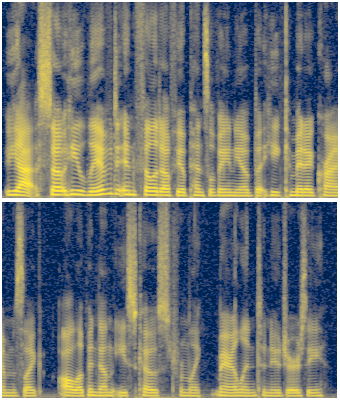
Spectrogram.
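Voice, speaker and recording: A woman's voice: on the low side, level tone, a little fast, clear, resonant tone, no room sound. A college-age young woman co-hosting a casual true crime podcast, chatty, laughing often and saying "like" a lot. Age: college-age young adult. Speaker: podcast co-host.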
